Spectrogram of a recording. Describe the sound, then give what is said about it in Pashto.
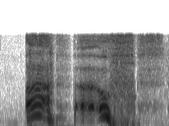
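Someone cries and moans in their sleep, two loud, drawn-out wavering wails with a short pause between, the second longer and trailing off into softer, breathy sobbing. “خوب کې دې ژړل؟”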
